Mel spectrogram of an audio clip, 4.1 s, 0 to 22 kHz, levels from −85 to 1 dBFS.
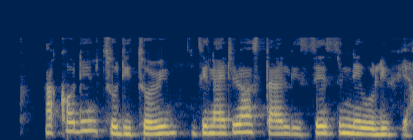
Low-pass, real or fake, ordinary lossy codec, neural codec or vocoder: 7.2 kHz; real; none; none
